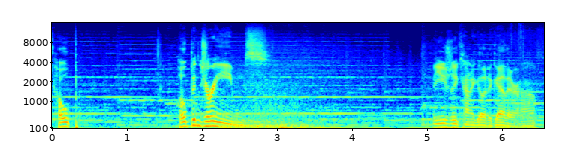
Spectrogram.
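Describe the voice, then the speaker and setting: A man's voice: fairly low pitch, sing-song, takes it slowly. Casual man thinking aloud over music. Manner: informal, musing, thinking aloud. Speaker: reaction video host. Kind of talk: casual reaction commentary. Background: music from the videos being played.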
